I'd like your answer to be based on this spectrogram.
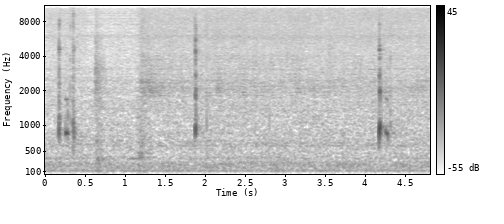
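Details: Six-day-old baby boy with hiccups just after a big feed: brief, sharp hiccup clicks, some in quick pairs, at irregular intervals in a quiet room; hiccups.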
